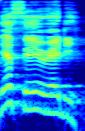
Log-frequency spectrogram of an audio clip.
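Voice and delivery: loud crowd call in Ghanaian pidgin style; rally the room Ghana-style; Ghanaian-flavoured hype. Real, not acted. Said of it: "since we're in Ghana land".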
